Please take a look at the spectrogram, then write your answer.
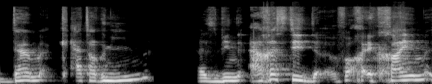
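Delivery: put-on slow, formal French-accented letter reading; measured French accent. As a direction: read it out as a Frenchman. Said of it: "He's gonna be French".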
